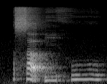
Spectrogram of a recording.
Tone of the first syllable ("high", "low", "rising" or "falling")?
falling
